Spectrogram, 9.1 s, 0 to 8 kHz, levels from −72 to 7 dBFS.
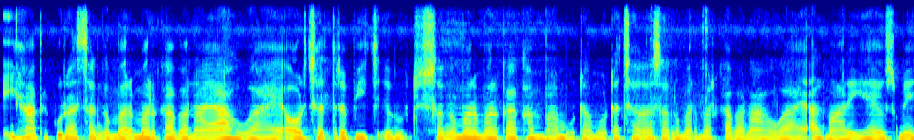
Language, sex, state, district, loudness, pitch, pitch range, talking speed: Hindi, female, Bihar, Vaishali, -19 LUFS, 165 Hz, 160-170 Hz, 150 wpm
